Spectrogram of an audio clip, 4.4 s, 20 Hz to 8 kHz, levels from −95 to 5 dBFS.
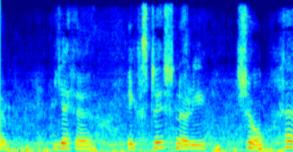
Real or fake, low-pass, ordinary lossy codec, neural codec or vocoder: fake; none; none; codec, 16 kHz, 4 kbps, X-Codec, WavLM features, trained on Multilingual LibriSpeech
